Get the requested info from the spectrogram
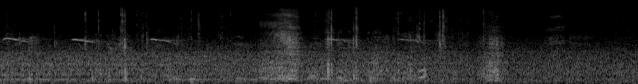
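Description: Small birds chirping in the background: short, high, falling chirps repeated every second or so over a steady outdoor hiss. Two brief noisy bursts stand out, one near the middle and one about five seconds in.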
